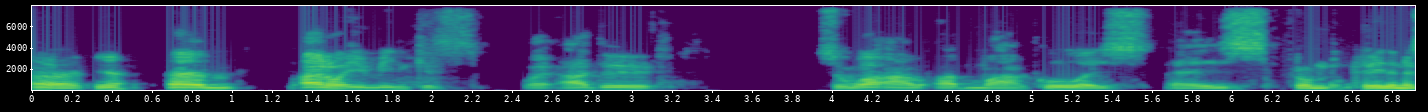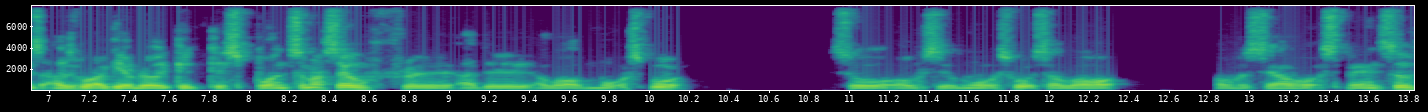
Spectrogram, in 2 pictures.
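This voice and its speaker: A man speaks with a Scottish accent at a medium pitch. His pace is fairly quick. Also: ordinary pitch variation. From Scotland. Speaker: trading student and racing driver. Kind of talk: interview. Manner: fast.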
